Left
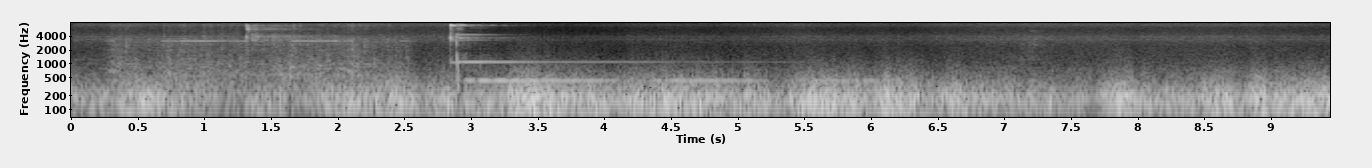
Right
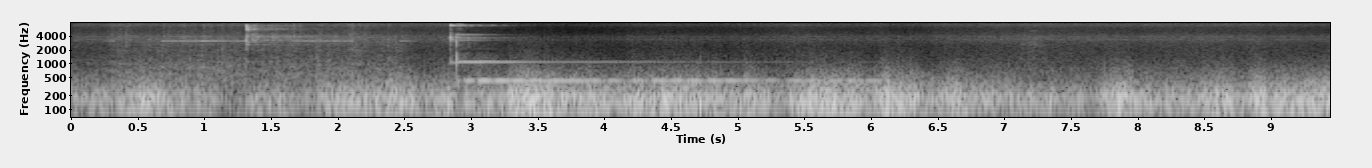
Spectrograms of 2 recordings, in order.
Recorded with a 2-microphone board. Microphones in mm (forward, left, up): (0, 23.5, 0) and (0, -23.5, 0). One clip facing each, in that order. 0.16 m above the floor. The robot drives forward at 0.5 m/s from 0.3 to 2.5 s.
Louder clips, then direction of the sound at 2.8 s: Right 1 dB; 10° right (ahead or behind).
